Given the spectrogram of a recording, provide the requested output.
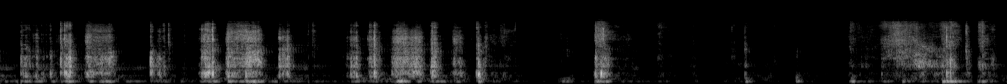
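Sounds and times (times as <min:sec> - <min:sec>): paper rustling: 0:08.4 - 0:10.0.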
